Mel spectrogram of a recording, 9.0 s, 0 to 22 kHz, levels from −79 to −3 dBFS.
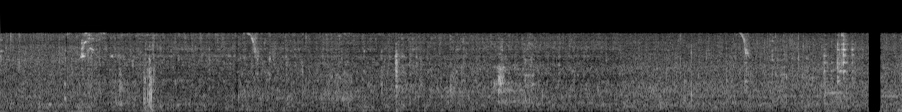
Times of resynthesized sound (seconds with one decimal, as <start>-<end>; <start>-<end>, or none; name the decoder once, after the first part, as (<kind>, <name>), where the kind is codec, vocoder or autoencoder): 1.0-6.2 (vocoder, HiFi-GAN)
